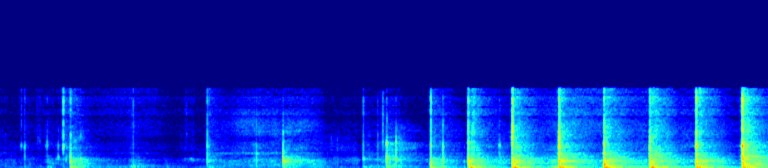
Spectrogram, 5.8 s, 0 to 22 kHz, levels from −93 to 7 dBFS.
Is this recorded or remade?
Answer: remade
